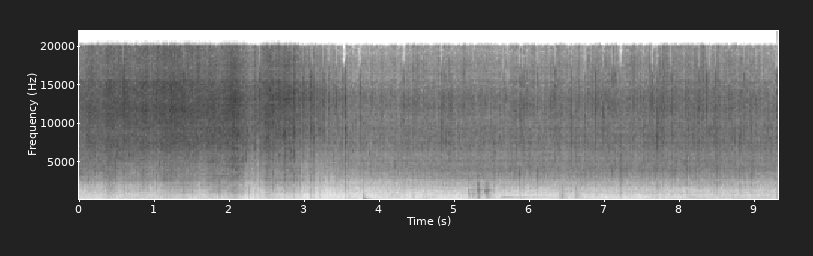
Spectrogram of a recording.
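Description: Butter and olive oil sizzle steadily in a skillet on medium heat, a continuous close hiss with a few faint clinks of a utensil against the pan.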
